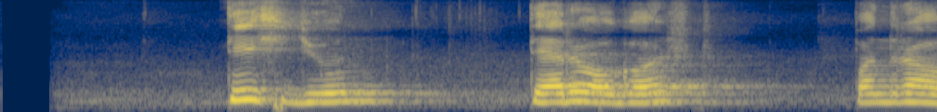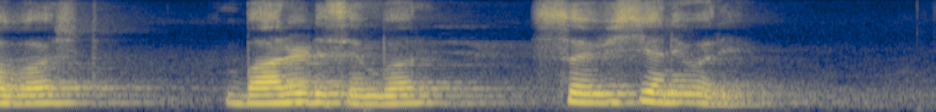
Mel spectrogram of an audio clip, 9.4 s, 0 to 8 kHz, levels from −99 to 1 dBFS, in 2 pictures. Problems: constant background noise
